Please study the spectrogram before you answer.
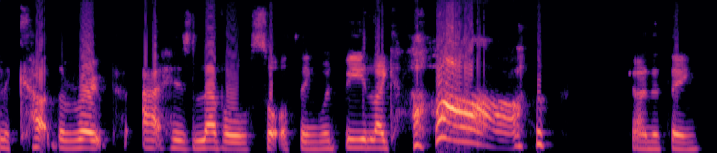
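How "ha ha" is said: triumphant, theatrical villain laugh; higher, showy exclaimed laugh; dramatic "ha ha". Acted. Player voicing the doctor cutting a rope, dramatic laugh. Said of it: "he'd want to be very dramatic".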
